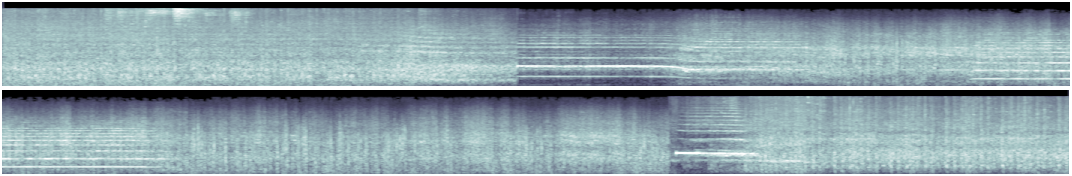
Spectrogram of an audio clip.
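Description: Trains passing at speed, one after another: wheels clattering over the rail joints under a steady rush of noise. Locomotive horns sound three times: one that falls in pitch about eight seconds in, a long steady blast around the middle that is the loudest part, and a short one falling in pitch near the end.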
